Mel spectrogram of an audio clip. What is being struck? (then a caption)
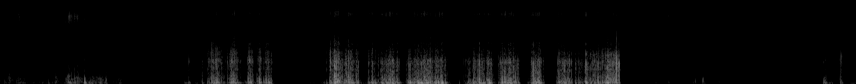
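Padded emery nail file. Long nails scratch along a long grey padded emery nail file held diagonally close to the mic. The result is bursts of dry, rasping scratches with a low, rumbling body, separated by short silences, ending in faint ticks and a final short scrape.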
